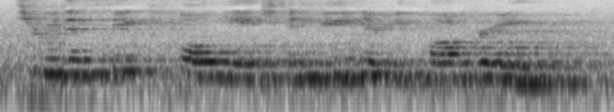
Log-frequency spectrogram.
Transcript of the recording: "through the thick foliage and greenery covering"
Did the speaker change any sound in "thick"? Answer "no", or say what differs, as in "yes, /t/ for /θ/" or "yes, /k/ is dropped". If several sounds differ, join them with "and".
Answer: yes, /s/ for /θ/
